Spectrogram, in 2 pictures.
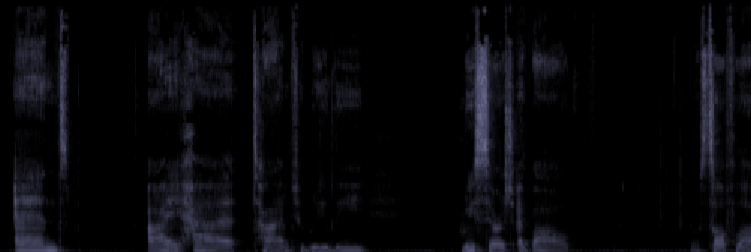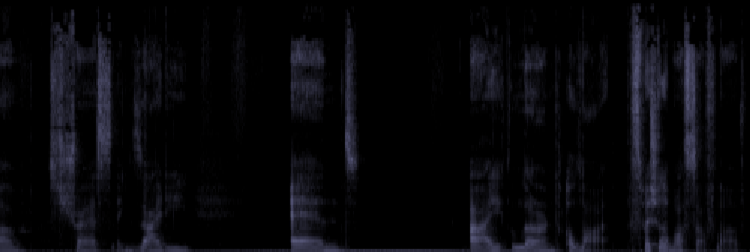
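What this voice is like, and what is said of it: Persian-accented English. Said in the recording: “my Persian accent ... English is my second language, so it makes sense for me to have an accent”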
